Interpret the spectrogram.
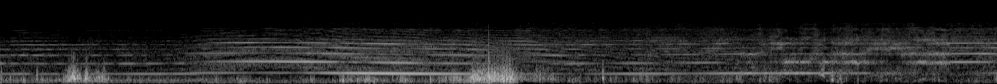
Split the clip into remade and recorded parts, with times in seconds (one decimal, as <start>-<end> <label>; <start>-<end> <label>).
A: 0.0-7.4 recorded; 7.4-9.5 remade; 9.5-10.0 recorded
